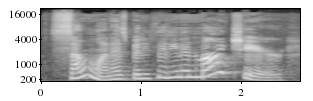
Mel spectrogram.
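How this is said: It is said in a medium-pitched voice. "cried Mama Bear in her middle-sized voice"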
